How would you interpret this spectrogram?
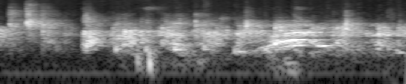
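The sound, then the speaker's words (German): An audience at a live show claps together in a short burst, the clapping blending into a steady swell of crowd voices, laughter and murmuring that continues throughout. “Einmal in die Hände klatschen, wer noch nie Alliteration am Arsch gehört hat.”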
